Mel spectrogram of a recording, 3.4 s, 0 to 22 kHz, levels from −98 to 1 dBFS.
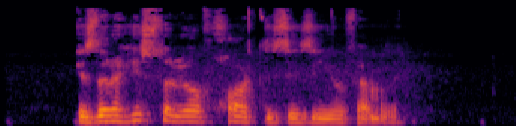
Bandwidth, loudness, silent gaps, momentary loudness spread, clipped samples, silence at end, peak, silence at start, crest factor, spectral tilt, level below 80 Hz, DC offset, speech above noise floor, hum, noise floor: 16.5 kHz; -33 LUFS; none; 9 LU; under 0.1%; 0.75 s; -16 dBFS; 0.5 s; 20 dB; -4 dB/octave; -70 dBFS; under 0.1%; 47 dB; none; -80 dBFS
